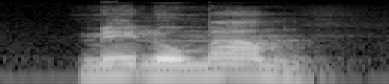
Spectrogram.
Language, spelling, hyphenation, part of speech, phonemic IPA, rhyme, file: Dutch, melomaan, me‧lo‧maan, noun, /ˌmeː.loːˈmaːn/, -aːn, Nl-melomaan.ogg
- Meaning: melomaniac (music lover)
